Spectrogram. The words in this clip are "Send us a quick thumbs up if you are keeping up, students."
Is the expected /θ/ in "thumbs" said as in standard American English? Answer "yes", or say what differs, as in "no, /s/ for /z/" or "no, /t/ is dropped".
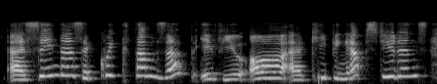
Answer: yes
